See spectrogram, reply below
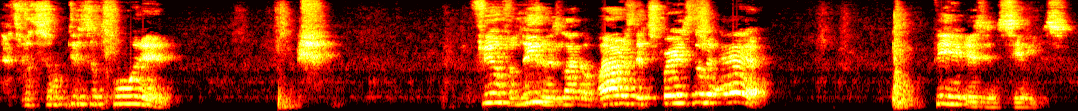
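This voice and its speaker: An actor playing a blunt, disappointed postal carrier who lectures emphatically in a stage play. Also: male voice, high-pitched, animated, measured pace. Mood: disappointed, emphatic. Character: blunt, disappointed male postal carrier, preachy old friend. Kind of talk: stage play acting, dramatic dialogue. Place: theatre stage. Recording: roomy stage, distant mic, faint noise.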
